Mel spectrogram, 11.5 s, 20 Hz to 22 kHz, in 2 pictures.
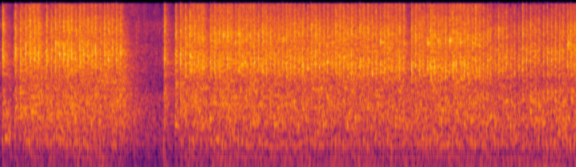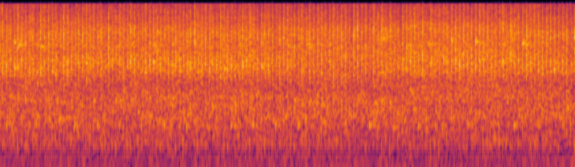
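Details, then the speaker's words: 1917 American LaFrance Special, restored engine started for the first time after installation: loud, even, rapid firing holding a steady beat with no misses or stumbles; normal running. "There we go. Very successful. That sounds amazing."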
